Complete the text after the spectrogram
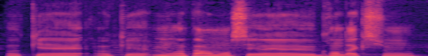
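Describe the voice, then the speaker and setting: A man's voice: fairly low pitch, a little slow, warm tone, faint music behind. A male streamer chatting casually as he plays a game, reading text aloud and joking. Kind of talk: gaming livestream commentary.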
